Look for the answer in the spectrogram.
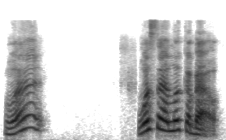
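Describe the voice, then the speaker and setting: A woman's voice: sits high, sing-song, takes it slowly, darkish tone, voice pushed up, heavily acted. A woman reading a storybook part as a nervous, inquisitive man on safari, pressing with questions. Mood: anxious, curious.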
